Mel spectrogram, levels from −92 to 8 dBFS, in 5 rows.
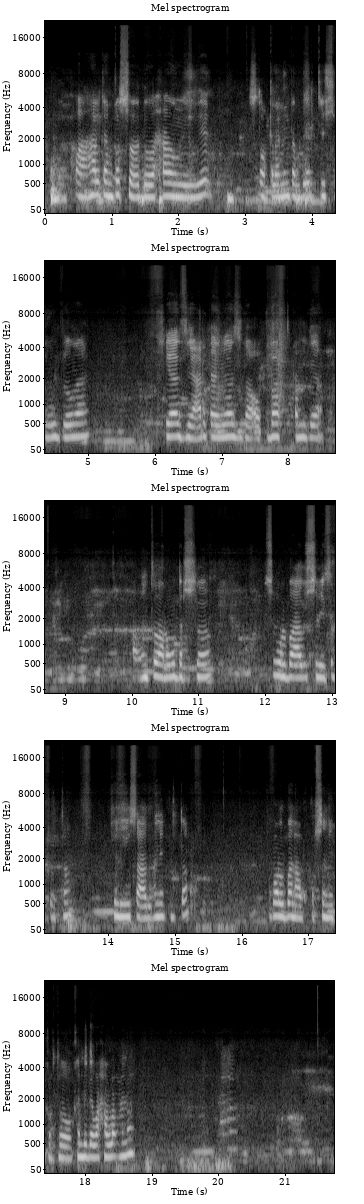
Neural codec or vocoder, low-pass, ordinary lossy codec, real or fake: codec, 44.1 kHz, 7.8 kbps, Pupu-Codec; 19.8 kHz; Opus, 24 kbps; fake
